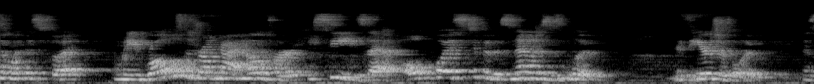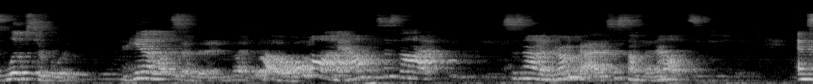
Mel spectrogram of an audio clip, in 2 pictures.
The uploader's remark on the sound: Originally presented this lecture live, in front of an audience at the excellent Southeastern Seaboard Symposium in Myrtle Beach, South Carolina.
